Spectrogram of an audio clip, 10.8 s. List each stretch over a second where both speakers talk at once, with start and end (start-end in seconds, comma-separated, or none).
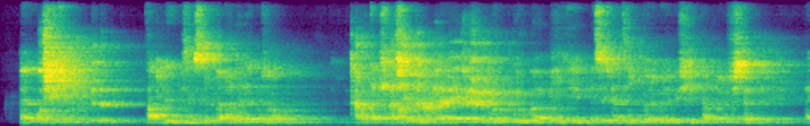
4.8-6.5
